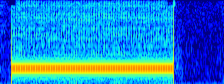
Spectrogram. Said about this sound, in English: Did we get Chris on the phone? It's ringing now.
